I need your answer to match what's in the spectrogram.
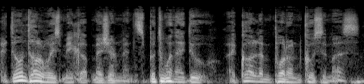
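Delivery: put-on spokesman narrator voice with Spanish accent. Speaker riffs about made-up measurements, doing a Dos Equis guy impression. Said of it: "sounding like the Dos Equis guy".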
